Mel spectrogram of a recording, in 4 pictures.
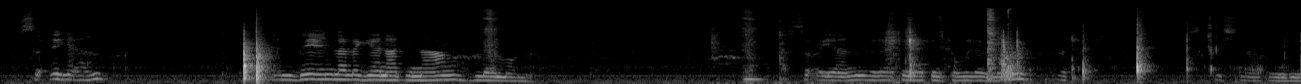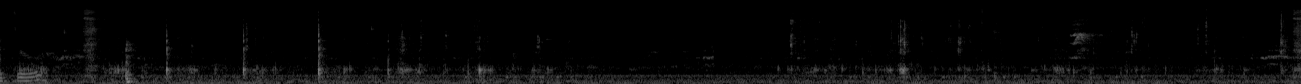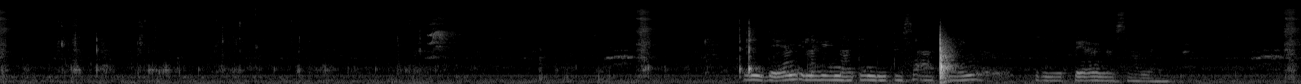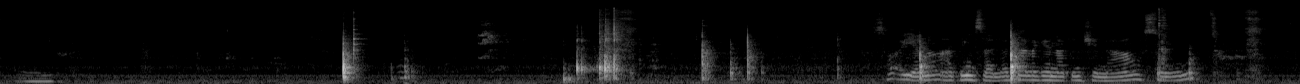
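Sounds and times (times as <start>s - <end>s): lemon squishing on citrus reamer: 20.4s - 31.0s.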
